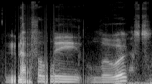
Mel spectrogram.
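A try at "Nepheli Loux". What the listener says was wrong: It's a Hlu. Or Hugh. You don't pronounce the X.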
